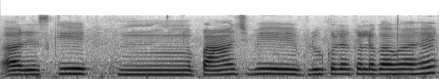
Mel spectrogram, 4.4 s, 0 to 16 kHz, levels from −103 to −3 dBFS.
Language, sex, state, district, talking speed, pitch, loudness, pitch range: Hindi, female, Odisha, Sambalpur, 150 wpm, 230 Hz, -15 LUFS, 210-235 Hz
